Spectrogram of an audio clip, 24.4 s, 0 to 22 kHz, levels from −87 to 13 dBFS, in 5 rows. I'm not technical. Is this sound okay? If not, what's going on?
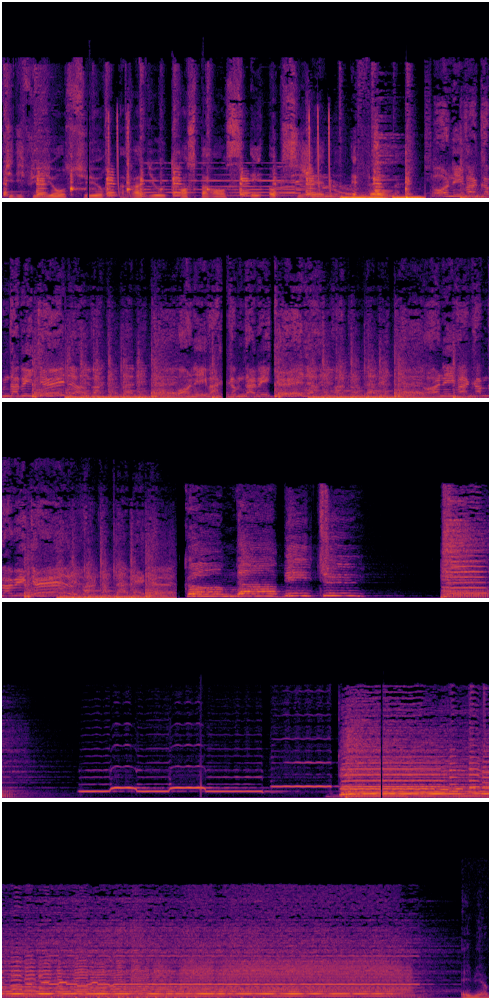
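No. There is a gap at a join of encoded pieces at 0.85 s, 7.07 s and 18.39 s, lasting about 26, 46 and 27 milliseconds. The audio was compressed in separate chunks and glued together untrimmed, so each chunk's built-in padding leaves a brief silence before the sound carries on.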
